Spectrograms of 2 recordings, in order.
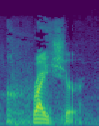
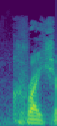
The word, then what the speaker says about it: Kreischer: She comes up to me afterwards before the show, and she's like, Kreischer. Kreischer. Am I saying that right? Kreischer. I said, yeah.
